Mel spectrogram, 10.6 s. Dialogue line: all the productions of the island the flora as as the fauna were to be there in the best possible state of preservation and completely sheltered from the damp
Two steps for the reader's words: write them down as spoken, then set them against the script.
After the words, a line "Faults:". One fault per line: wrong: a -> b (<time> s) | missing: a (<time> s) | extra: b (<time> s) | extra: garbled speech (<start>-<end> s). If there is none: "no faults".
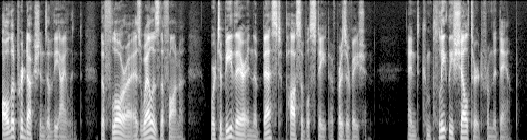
all the productions of the island the flora as well as the fauna were to be there in the best possible state of preservation and completely sheltered from the damp
Faults:
extra: well (2.8 s)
